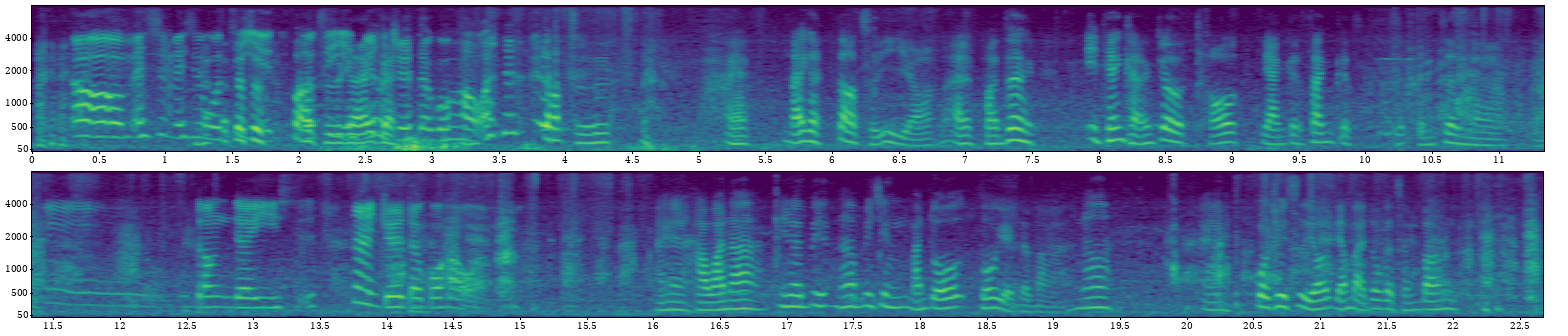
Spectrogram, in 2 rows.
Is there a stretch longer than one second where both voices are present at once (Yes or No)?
Yes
